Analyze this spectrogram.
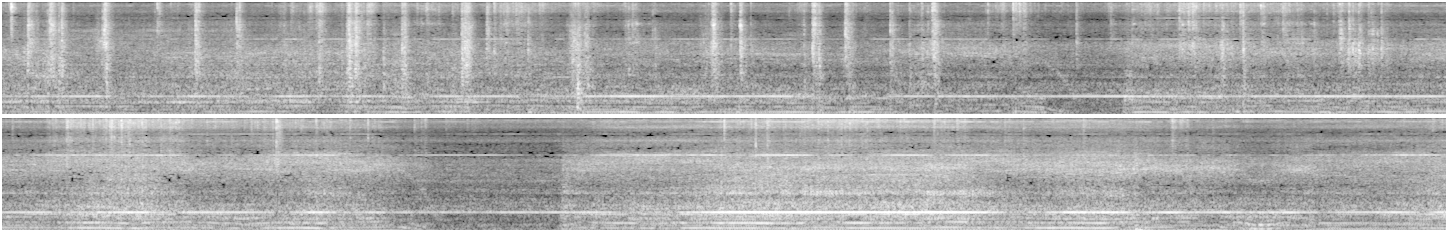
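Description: Hart cordless stick vacuum running with a steady whine. Through roughly the first eight or nine seconds, many sharp clicks and crackles as debris is sucked up (the 'crunch'); after that the motor runs on with a smoother hiss that swells and eases as the head moves over the rug.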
